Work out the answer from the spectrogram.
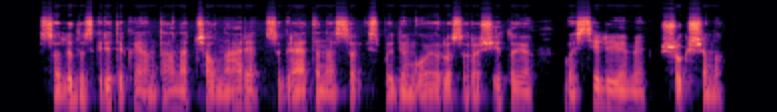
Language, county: Lithuanian, Utena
